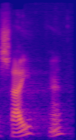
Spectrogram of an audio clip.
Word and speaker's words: Xai: Y últimamente, por ejemplo, con el museo con la exposición temporal de Xai, que se pronuncia Xai por lo visto, yo decía Kai, pero es Xai, pues hemos hecho con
